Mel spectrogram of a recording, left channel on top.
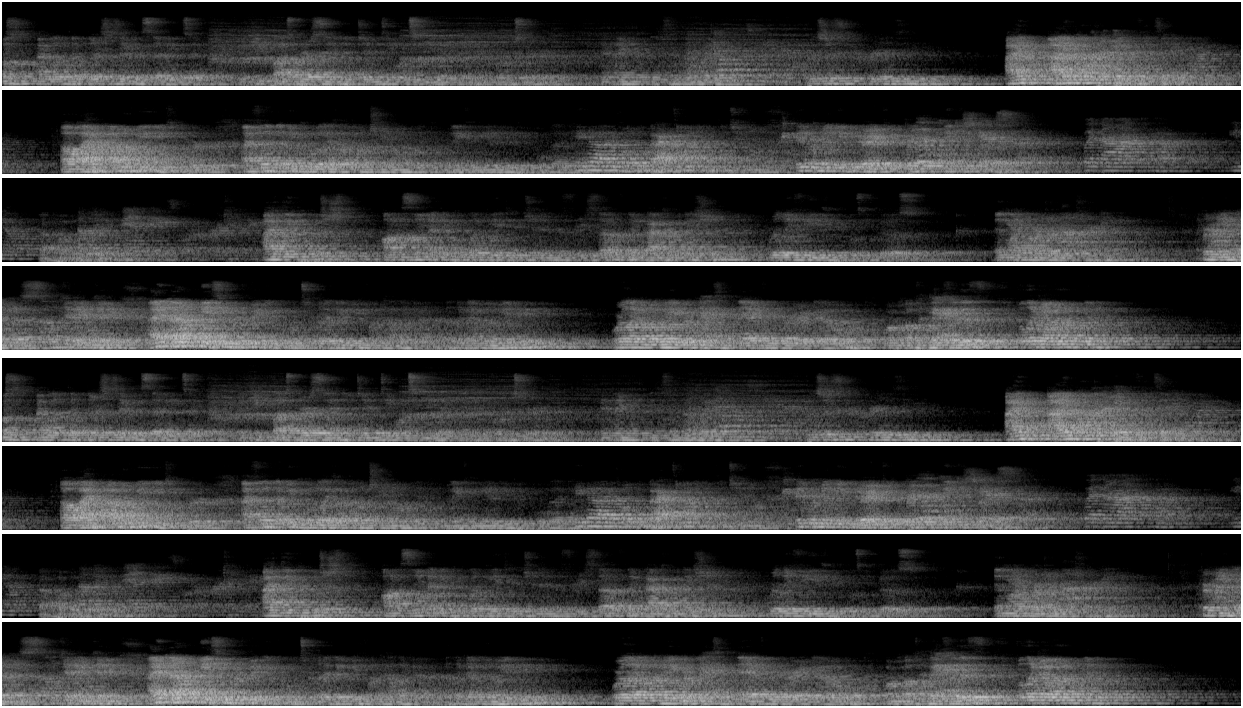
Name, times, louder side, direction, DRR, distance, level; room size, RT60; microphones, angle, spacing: voice 1, 0.0-5.4 6.0-7.1 8.0-9.3 10.0-11.8 13.0-22.4 25.1-25.9 27.0-27.1 27.4-28.1 28.6-33.9 34.7-35.5 36.7-42.6 43.3-48.1, equal, 70° right, -11 dB, 1.5 m, -25 dB
Screech, 2.0-2.9 4.0-8.1, equal, 50° right, 1.1 m, -43 dB
voice 2, 6.8-8.5 10.0-12.1 20.1-20.5 21.5-22.7 23.1-24.0 24.6-24.9 25.5-27.4 31.7-32.2 34.7-36.1 36.7-38.2 38.4-38.5 38.8-39.0 44.1-44.4 46.4-46.8, left 1 dB, 75° left, -10 dB, 1.2 m, -35 dB
3.9 x 2.8 x 2.4 m, 2.8 s
head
